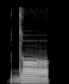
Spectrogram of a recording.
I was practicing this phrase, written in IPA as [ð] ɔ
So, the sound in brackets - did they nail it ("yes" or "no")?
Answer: no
